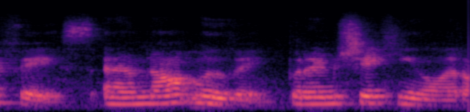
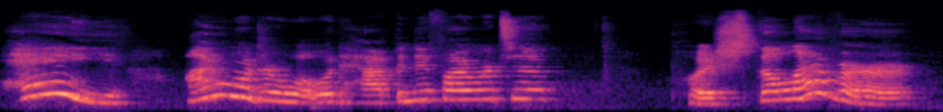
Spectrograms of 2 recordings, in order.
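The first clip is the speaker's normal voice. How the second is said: higher, rising playful wondering; playful curiosity; 5 semitones higher, 5 dB louder than usual. Retold or imitated. Student tempted by a lab lever, playful curiosity. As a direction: wonder aloud as an idea strikes. Acts out her naughty curiosity.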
